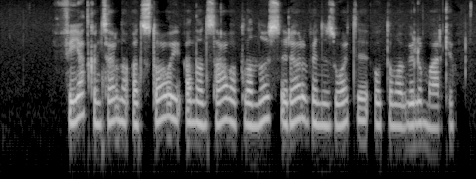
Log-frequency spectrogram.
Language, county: Lithuanian, Klaipėda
